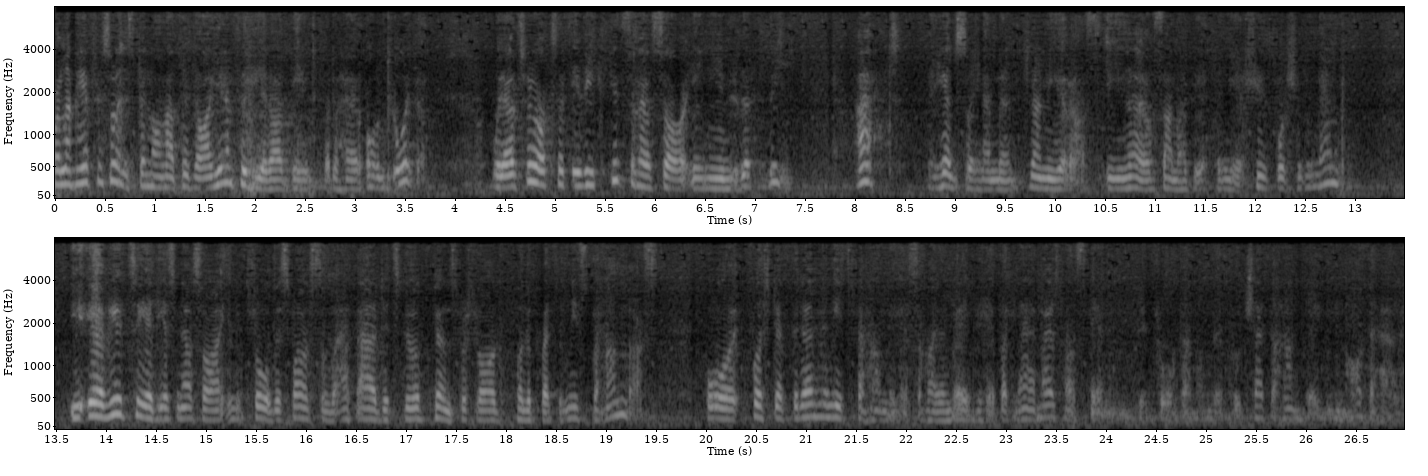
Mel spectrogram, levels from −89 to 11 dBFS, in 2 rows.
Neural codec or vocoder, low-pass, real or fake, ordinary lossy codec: codec, 16 kHz, 1.1 kbps, Voila-Tokenizer; none; fake; none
